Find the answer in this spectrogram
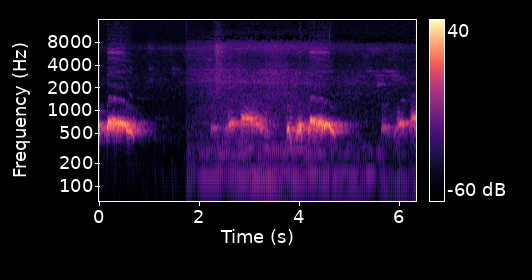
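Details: Spotted dove lure call to coax young, quiet doves into calling: low cooing phrases with stuttered starts, partly overlaid by a steady low rumbling noise through most of the recording.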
